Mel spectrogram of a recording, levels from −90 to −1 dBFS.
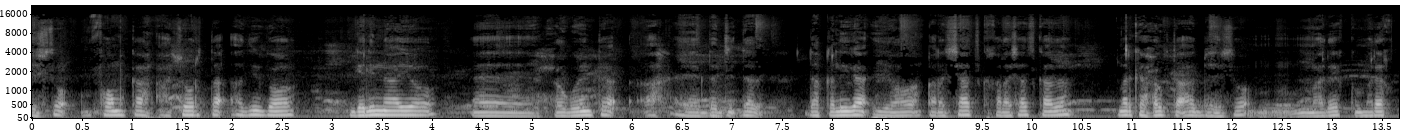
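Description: Nothing in this bit of speech trips any alarm, so there's no technical fault to point to here.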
